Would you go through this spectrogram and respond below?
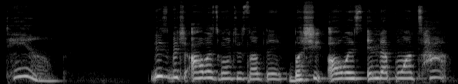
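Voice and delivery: a hint of catty onlookers, rushed; mocking gossips. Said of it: "they can't figure out".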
